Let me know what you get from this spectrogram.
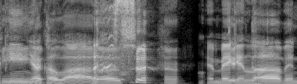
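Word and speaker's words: piña colada: Tastes like a pina colada to me, honestly. Are you really pronouncing the N in pina colada like that?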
